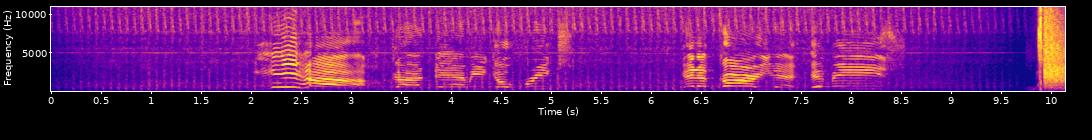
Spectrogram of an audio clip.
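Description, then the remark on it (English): A helicopter buzzes someone again on the Commander-in-Chief's order, its rotor thudding in a steady, rapid chop throughout, loud and constant, while excited voices shout over it in two bursts before the noise cuts off abruptly. “Buzz him again! Buzz him again!”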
